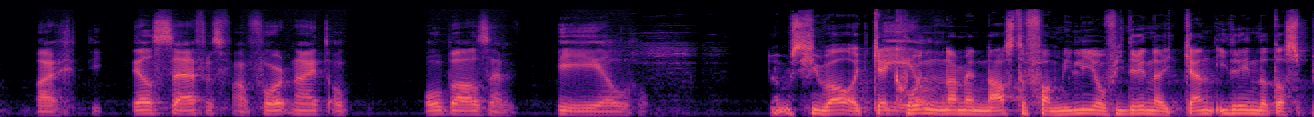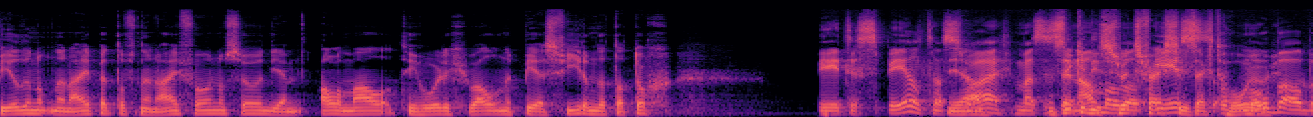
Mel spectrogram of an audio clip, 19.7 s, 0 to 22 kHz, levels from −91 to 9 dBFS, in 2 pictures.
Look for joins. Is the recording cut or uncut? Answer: uncut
